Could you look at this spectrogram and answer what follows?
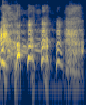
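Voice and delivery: high cackling laughter; real laugh. Real, not acted. Laughing at her own victim act, high cackle. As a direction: burst out laughing helplessly.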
